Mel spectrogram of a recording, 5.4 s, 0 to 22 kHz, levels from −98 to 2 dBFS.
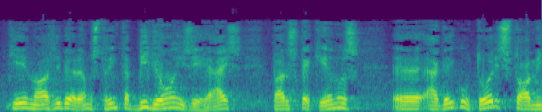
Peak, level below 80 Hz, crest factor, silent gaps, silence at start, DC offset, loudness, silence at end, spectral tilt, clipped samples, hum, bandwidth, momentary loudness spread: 0 dBFS; -50 dBFS; 12 dB; none; 0.05 s; under 0.1%; -13 LUFS; 0 s; -6.5 dB/octave; under 0.1%; none; 11 kHz; 7 LU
